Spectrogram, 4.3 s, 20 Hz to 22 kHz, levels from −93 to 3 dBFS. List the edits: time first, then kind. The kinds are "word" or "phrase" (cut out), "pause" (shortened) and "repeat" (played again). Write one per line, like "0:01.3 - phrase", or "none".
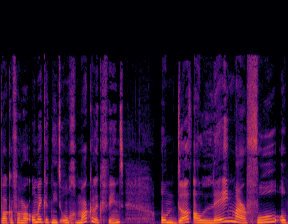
0:02.8 - word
